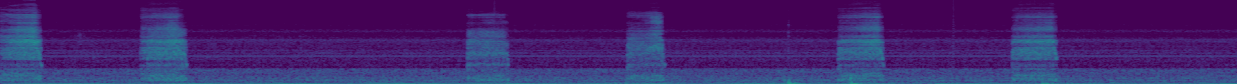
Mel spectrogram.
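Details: Huddled in a University of Florida nest box, three barn owl chicks give six loud, noisy hissing bursts at uneven intervals, with faint knocks and a steady low hum underneath.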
